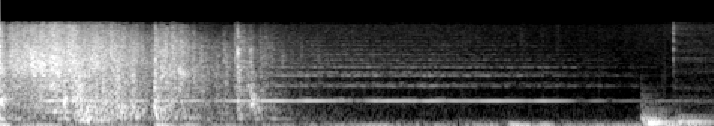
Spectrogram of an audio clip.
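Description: Glass shatters loudly in a bright, crashing burst, with a couple of sharp follow-up cracks and tinkling debris, then a long ringing hum and a dull thump near the end, as Roger the rabbit crashes through the blinds and out an office window.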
